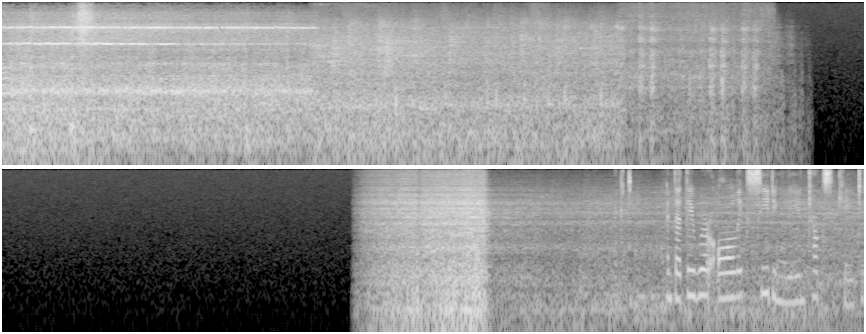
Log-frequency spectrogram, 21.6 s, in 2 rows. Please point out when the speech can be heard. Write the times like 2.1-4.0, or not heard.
18.4-21.5.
